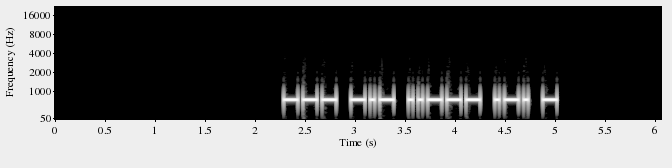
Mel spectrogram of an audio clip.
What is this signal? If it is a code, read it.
Morse code, heard as a keyed tone, about 25 wpm, 700 Hz. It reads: OK2RT
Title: DXCC-100 Call Signs - 5 Characters - Repeated 3x - 25wpm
